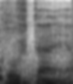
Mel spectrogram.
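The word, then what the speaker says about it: Grøvdal: Ich glaube, Grofdal spricht man so aus, richtig? – Grofdal, ja.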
